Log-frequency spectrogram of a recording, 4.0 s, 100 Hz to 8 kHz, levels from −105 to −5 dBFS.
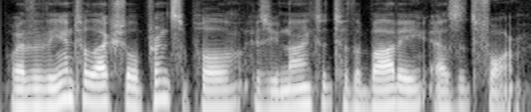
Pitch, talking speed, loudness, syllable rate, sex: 130 Hz, 180 wpm, -16 LUFS, 5.7 syllables/s, male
